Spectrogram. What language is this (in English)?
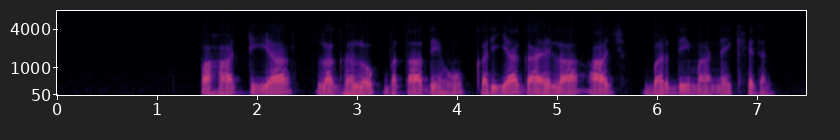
Chhattisgarhi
